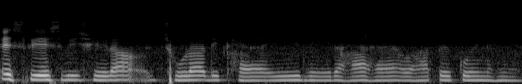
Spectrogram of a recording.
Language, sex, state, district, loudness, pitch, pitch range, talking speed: Hindi, female, Bihar, Purnia, -28 LUFS, 195 Hz, 185-205 Hz, 115 wpm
